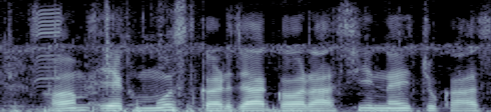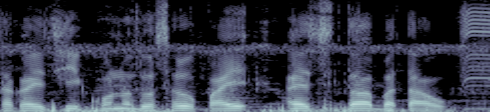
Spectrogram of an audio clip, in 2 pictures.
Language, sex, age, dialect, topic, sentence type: Maithili, female, 25-30, Southern/Standard, banking, question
